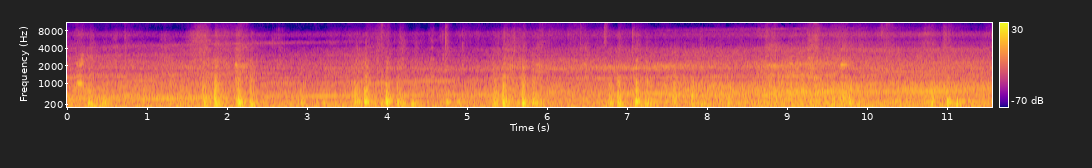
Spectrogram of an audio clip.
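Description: Tobu Skytree Line electric commuter train accelerating away from a station, heard from inside the passenger car: the traction motor whine rises slowly in pitch. The wheels clack over rail joints in pairs that come closer together as the train gathers speed.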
